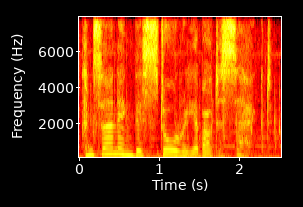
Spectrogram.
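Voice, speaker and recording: A woman's voice: a little high, expressive, normal speed, mellow, faint music behind, close to an everyday voice. An actress playing a composed noblewoman envoy in a fantasy game, asking polite questions. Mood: calm, inquiring. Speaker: game character actor. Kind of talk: scripted fantasy game dialogue.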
